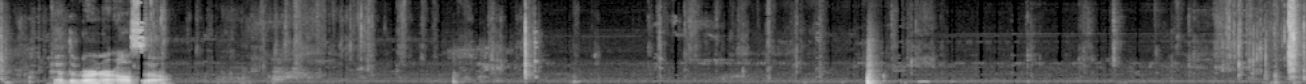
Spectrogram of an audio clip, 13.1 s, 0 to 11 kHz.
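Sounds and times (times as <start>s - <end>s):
cards rustling and clicking: 10.2s - 13.0s.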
